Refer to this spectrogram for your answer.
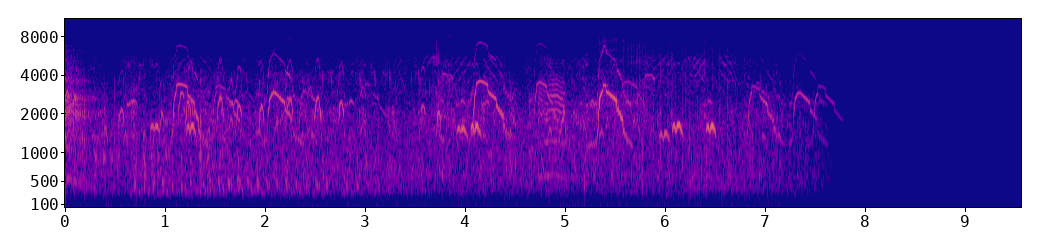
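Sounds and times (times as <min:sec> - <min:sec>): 
flock of Northern pintails giving whistled piping and upward-sweeping calls: 0:00.0 - 0:05.8.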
